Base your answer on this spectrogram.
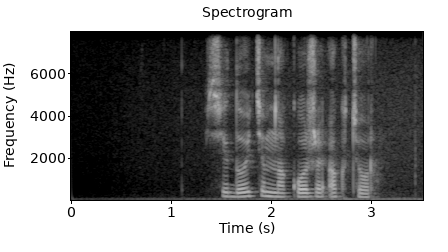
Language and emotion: Russian, neutral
